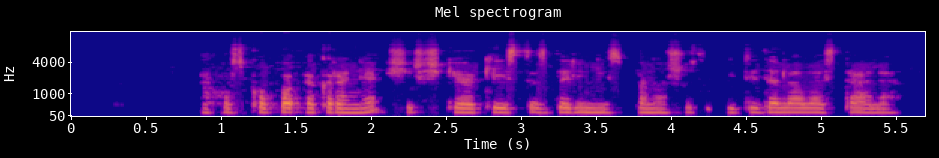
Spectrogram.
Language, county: Lithuanian, Vilnius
